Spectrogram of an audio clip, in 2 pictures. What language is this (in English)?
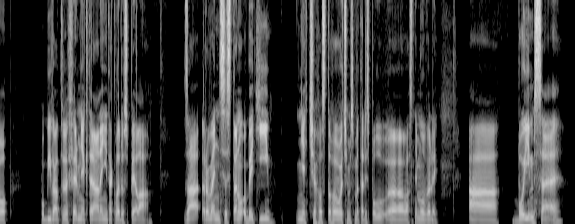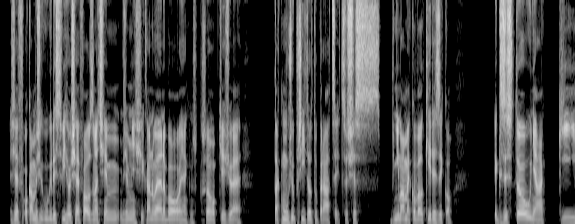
Czech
